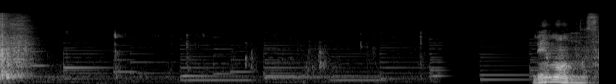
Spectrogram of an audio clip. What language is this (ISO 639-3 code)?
jpn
